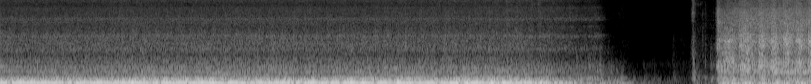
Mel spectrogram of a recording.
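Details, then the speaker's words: Vauxhall Firenza HPF with Lotus engine conversion, on its first drive just after the distributor timing was adjusted a little too far: loud, lumpy idle with an uneven beat about four a second, then it cuts out, running rough and misfiring. "all right you can probably tell how it's running by the M the camera shaking we call it lumpy how about that say it's Lumpy"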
